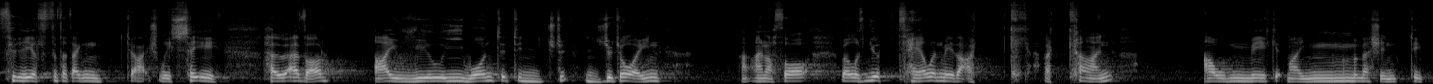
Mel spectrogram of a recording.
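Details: Adult male Army captain with a stammer; real speech with word repetitions heard; stuttering.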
